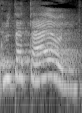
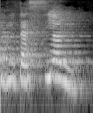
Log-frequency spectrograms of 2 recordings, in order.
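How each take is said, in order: First: The word ends with a 'thione' sound. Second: The word ends with a 'tion' sound. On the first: The speaker calls it right. "En anglais, c'est glutathione" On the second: The speaker calls it wrong. "Ce n'est pas glutation"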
